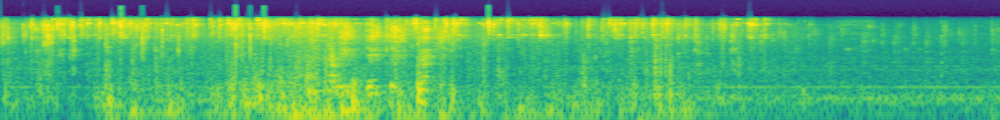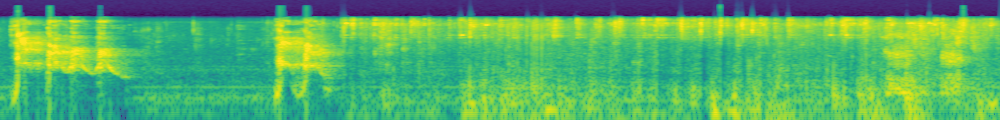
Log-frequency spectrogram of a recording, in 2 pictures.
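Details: Daisy and Chewy, two dogs roughhousing, make dense scuffling and thumping play noise, broken by two loud, harsh barks about three seconds apart near the middle, then the rough-and-tumble noise resumes.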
